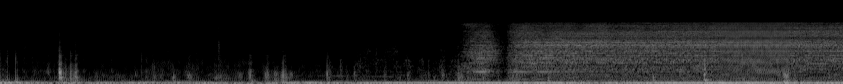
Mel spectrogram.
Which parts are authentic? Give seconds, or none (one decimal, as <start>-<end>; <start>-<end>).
3.3-7.2; 7.9-8.4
